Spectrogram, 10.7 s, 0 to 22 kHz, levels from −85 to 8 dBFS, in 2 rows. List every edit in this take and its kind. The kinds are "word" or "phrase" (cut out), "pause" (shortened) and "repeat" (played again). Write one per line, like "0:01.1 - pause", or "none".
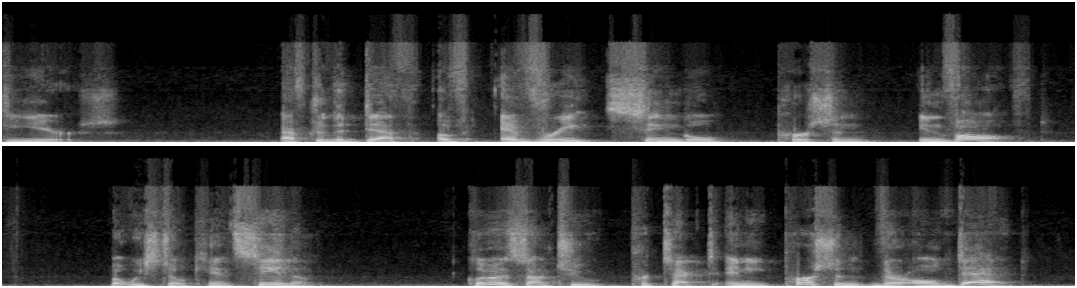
none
